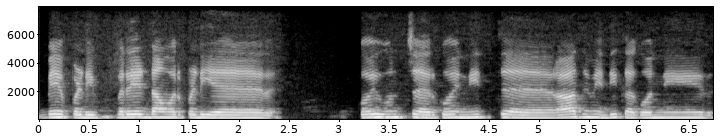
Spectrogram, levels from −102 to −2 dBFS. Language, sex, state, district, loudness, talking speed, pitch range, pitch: Rajasthani, female, Rajasthan, Churu, -17 LUFS, 180 wpm, 185-210 Hz, 200 Hz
